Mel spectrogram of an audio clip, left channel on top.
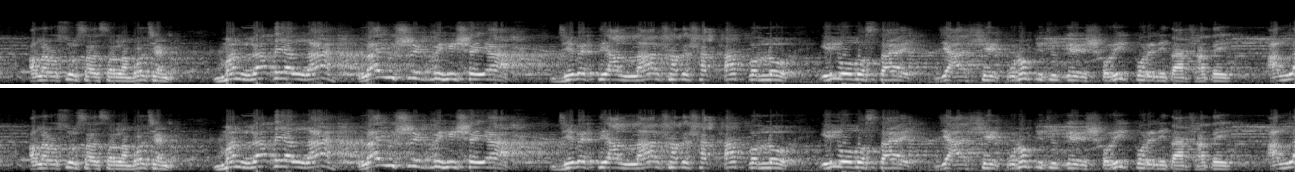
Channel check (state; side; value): identical; both; correlation 1.00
